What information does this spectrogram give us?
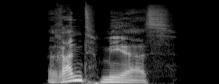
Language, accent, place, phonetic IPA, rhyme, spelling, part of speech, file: German, Germany, Berlin, [ˈʁantˌmeːɐ̯s], -antmeːɐ̯s, Randmeers, noun, De-Randmeers.ogg
- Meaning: genitive singular of Randmeer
